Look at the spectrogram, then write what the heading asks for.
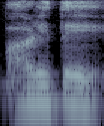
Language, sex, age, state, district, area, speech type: Bengali, female, 60+, West Bengal, South 24 Parganas, rural, spontaneous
